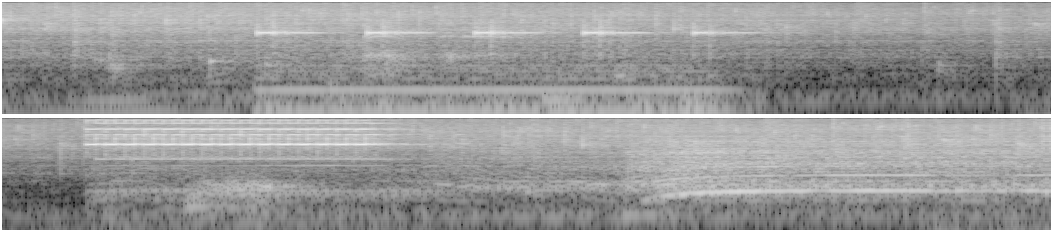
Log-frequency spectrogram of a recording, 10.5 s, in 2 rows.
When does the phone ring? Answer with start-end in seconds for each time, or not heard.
1.2-3.6, 5.7-7.6.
